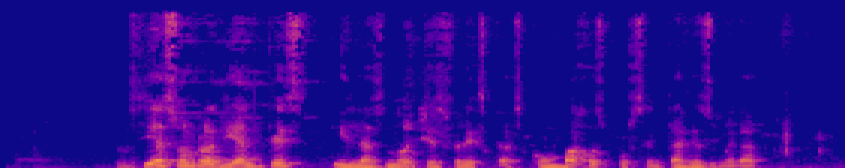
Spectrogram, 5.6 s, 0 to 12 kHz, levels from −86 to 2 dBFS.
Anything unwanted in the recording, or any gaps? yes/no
no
